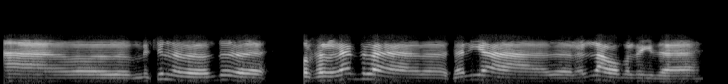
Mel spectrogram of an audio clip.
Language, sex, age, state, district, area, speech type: Tamil, male, 60+, Tamil Nadu, Tiruchirappalli, rural, conversation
